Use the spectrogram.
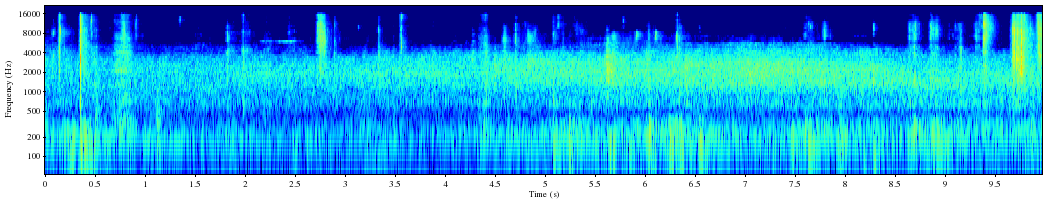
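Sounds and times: skateboard wheels rolling on wet concrete: 7.8s - 9.9s.

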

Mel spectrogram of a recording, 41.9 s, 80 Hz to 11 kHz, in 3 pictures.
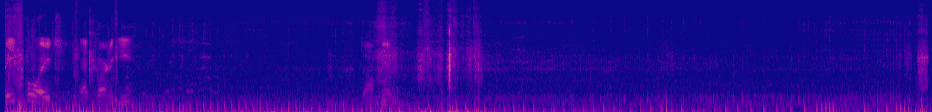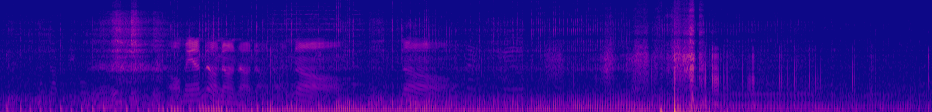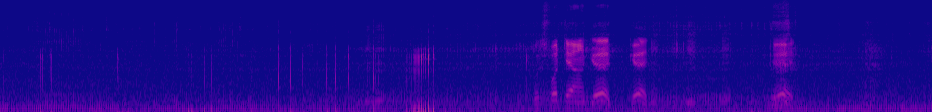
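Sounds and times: dirt bike engine revving: 0.1s - 41.9s.

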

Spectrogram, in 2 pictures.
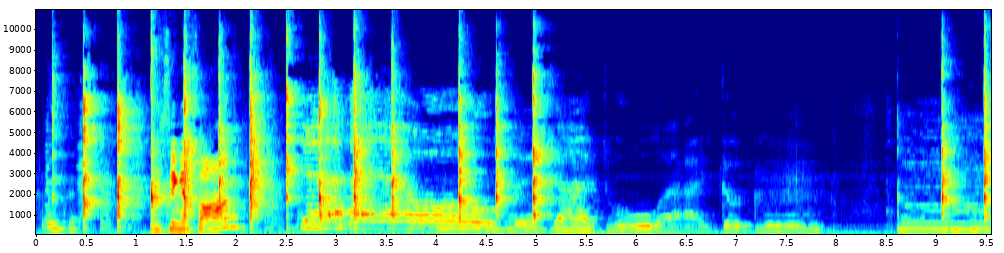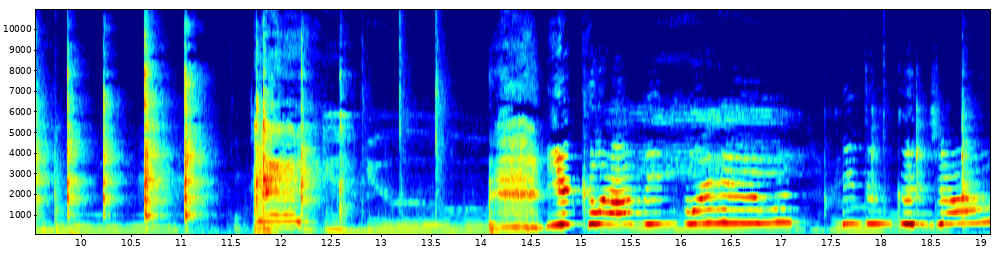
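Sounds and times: sharp taps keeping a beat: 0.0s - 5.4s, 8.6s - 13.7s
child singing wordlessly: 2.5s - 8.0s, 8.6s - 14.2s, 15.3s - 19.0s.

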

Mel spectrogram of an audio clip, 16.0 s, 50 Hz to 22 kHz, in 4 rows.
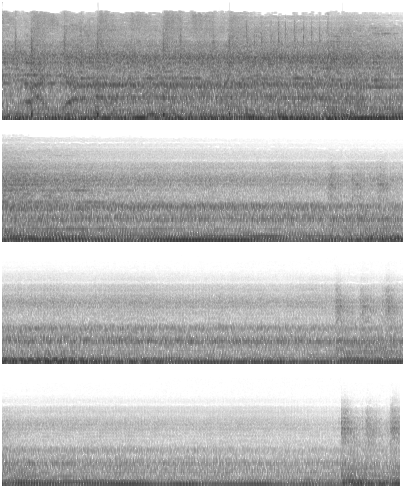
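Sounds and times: heavy metal music: 0.0s - 16.0s.

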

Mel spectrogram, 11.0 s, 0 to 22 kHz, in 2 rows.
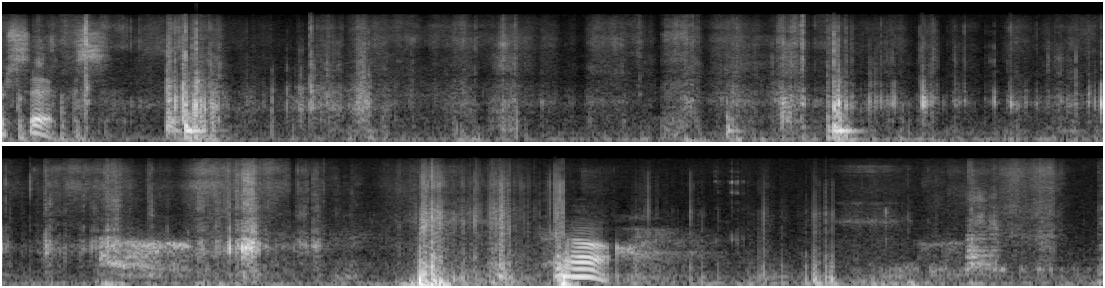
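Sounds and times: paper rustling and crinkling: 0.0s - 11.0s.

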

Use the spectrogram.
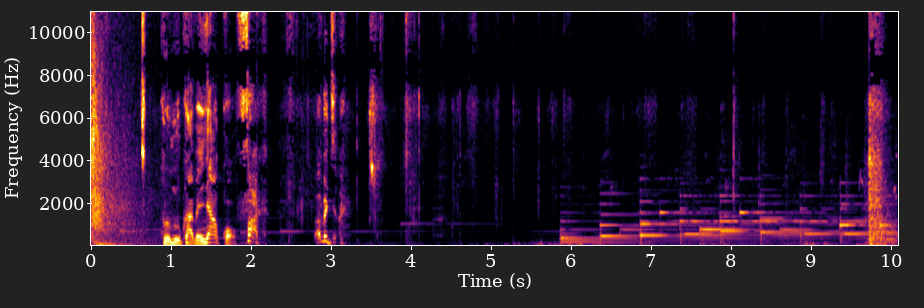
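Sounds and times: background music with keyboard chords: 0.7s - 10.0s
footsteps on dirt path: 1.9s - 9.4s.

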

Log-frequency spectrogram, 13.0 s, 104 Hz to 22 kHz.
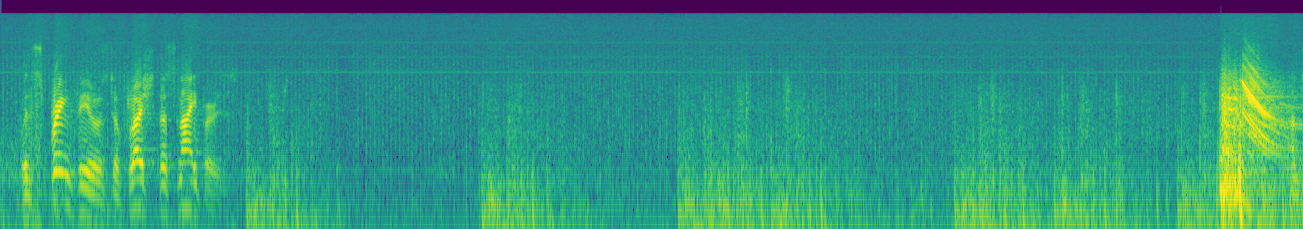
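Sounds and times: deep rumbling booms: 2.4s - 3.7s, 4.8s - 13.0s
faint sharp cracks: 2.6s - 13.0s.

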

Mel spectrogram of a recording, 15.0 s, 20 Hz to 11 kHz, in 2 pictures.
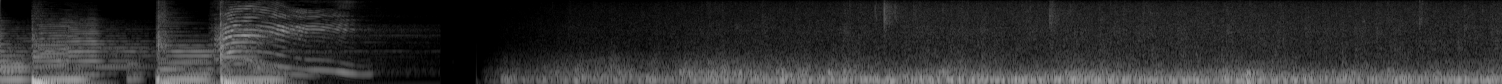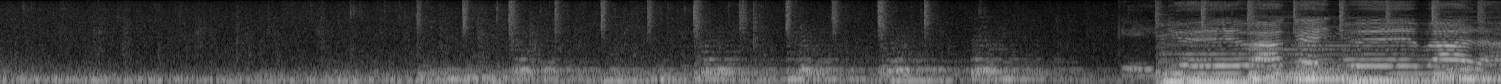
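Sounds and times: low thunder rumble: 2.5s - 10.2s
steady rain falling: 2.5s - 15.0s
light plucked tune: 9.6s - 15.0s.

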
